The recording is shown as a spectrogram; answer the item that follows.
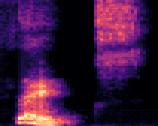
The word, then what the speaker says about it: thanks: Você simplesmente thanks.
